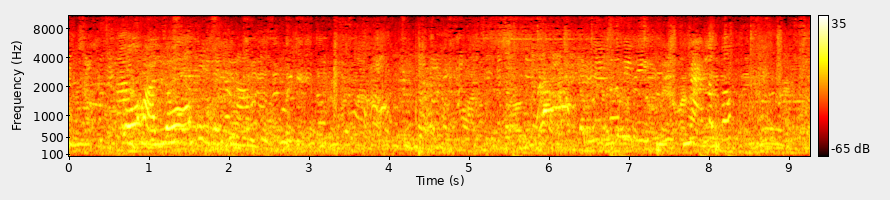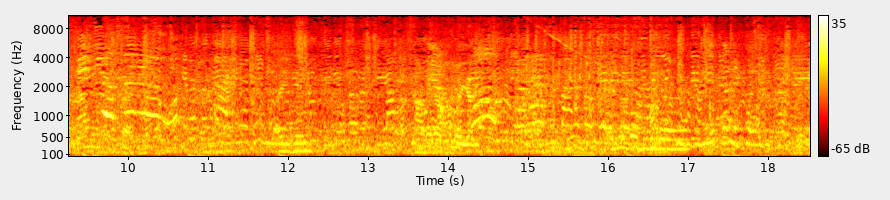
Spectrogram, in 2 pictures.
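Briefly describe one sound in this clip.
A crowd of men and women chatter and laugh nearby.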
